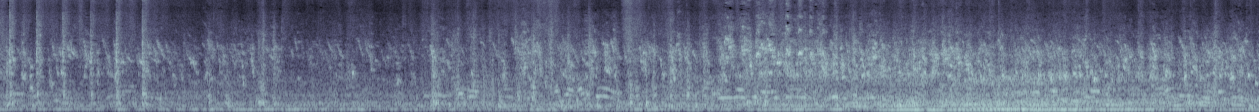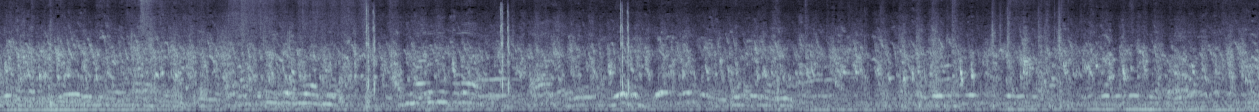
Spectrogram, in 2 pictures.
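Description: A crowded flock of broiler chickens clucking and calling in a dense, continuous chatter over a low steady hum, growing louder about nine seconds in.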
